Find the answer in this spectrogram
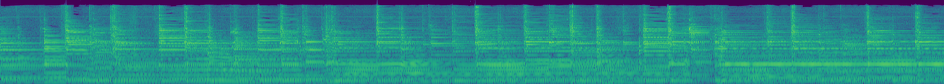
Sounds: guitar
music
acoustic guitar
plucked string instrument
strum
musical instrument

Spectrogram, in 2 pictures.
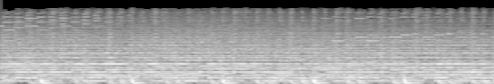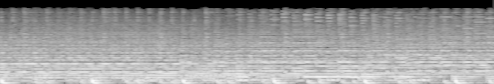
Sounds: video game music

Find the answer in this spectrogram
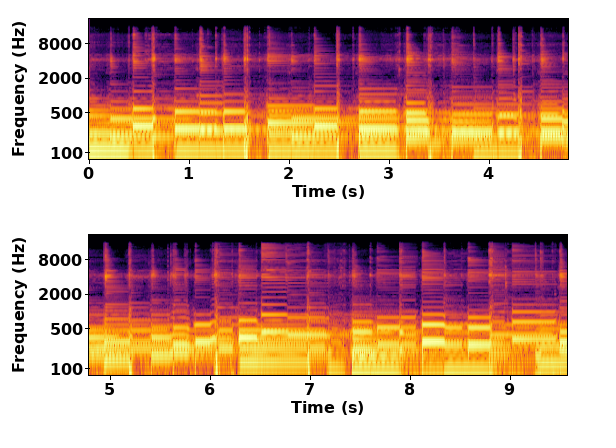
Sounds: musical instrument
plucked string instrument
music
strum
guitar

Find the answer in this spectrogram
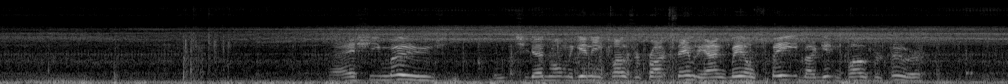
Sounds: speech

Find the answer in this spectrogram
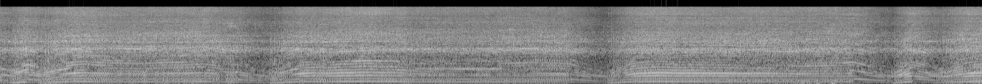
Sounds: chainsaw
outside, rural or natural

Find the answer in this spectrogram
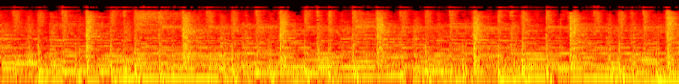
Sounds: music
rhythm and blues

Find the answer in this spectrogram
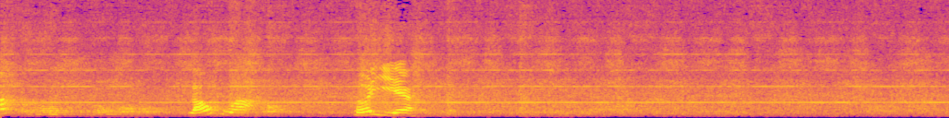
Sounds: speech
printer

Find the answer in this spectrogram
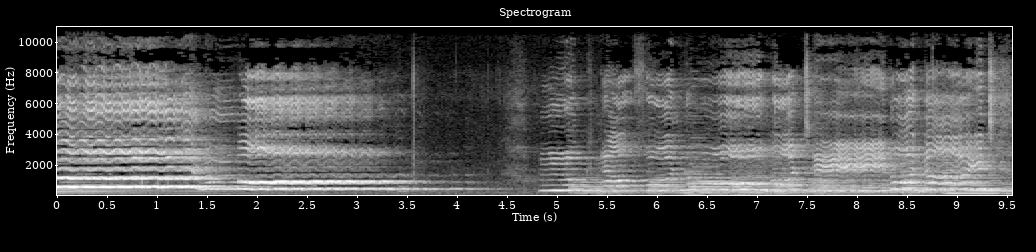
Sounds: guitar
acoustic guitar
music
plucked string instrument
musical instrument

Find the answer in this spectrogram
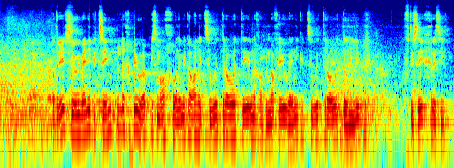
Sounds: speech

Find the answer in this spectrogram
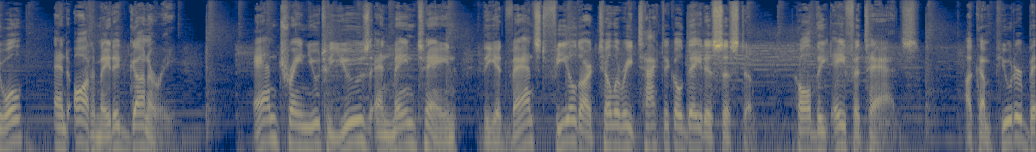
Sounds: speech
music

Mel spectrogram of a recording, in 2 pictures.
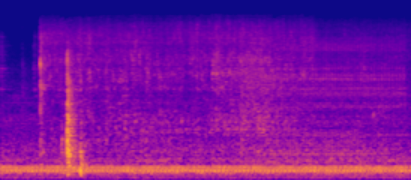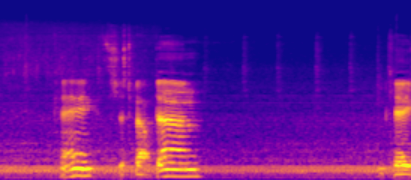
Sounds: speech
male speech

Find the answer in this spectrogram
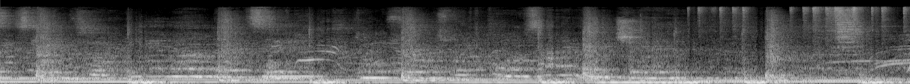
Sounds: music

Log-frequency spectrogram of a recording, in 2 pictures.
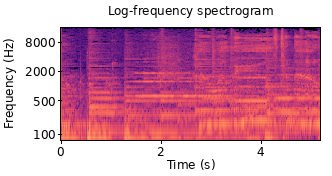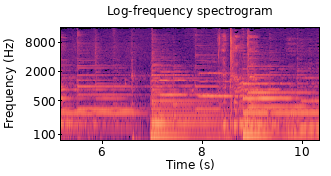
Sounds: music
singing

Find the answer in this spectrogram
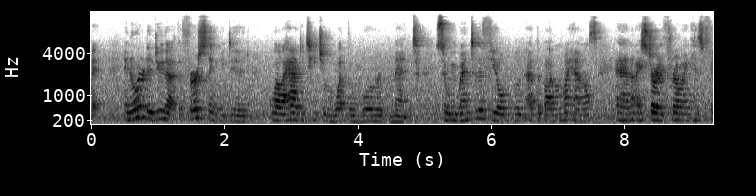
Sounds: speech

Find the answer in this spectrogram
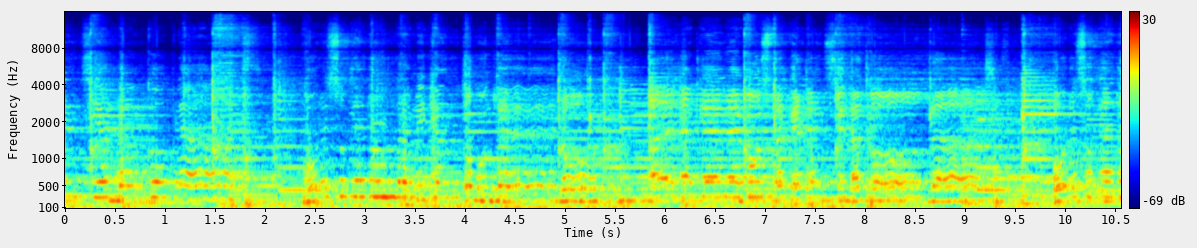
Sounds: music

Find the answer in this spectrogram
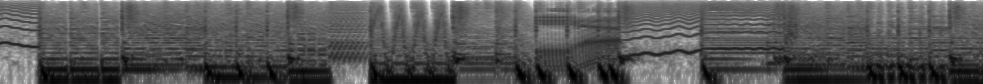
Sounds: music

